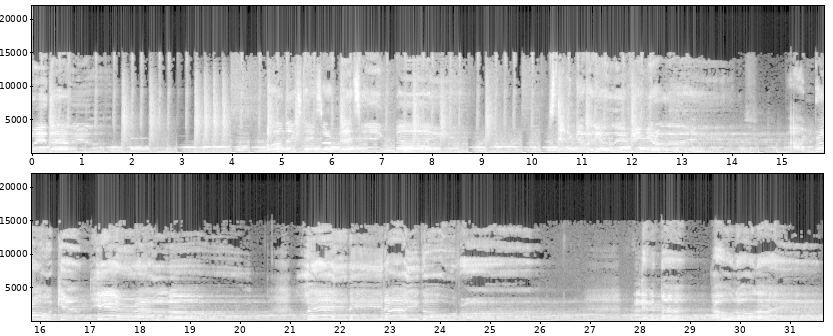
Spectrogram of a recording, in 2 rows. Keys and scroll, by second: 8.1 BackSpace, 10.9-17.0 typing, 12.9 Caps_Lock, 18.7 BackSpace, 18.9 BackSpace, 19.5 BackSpace, 20.5 BackSpace, 21.8-24.6 typing, 26.4-27.7 typing.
